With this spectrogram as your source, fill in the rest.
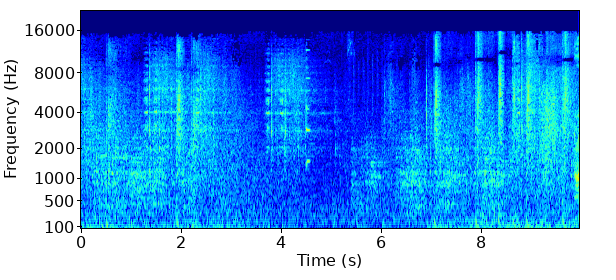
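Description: Dense, continuous booming naval gunfire and explosions in World of Warships, loud and relentless for the whole stretch with crackling bursts layered over heavy rumble.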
